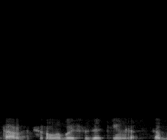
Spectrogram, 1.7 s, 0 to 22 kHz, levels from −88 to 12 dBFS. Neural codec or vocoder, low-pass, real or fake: codec, 16 kHz, 8 kbps, FreqCodec, smaller model; 3.6 kHz; fake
